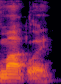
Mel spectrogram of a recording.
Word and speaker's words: Motley: Okay, it's pronounced Motley, just for point of correction.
